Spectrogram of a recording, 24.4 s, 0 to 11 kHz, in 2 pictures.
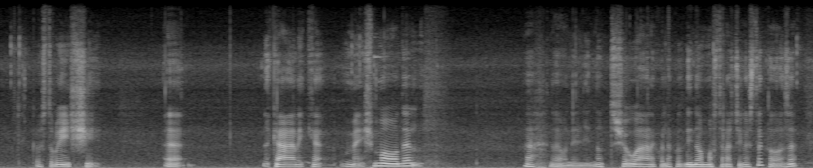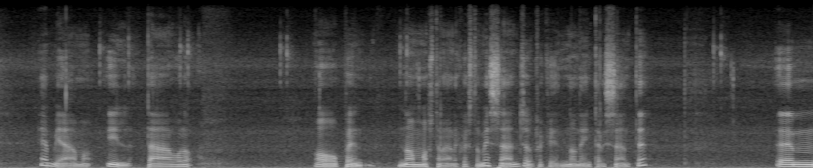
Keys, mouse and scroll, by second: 0.2 click, 5.3 click, 10.7 click, 13.7 click, 14.9 click, 16.5 click, 18.2 click, 22.9 click.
